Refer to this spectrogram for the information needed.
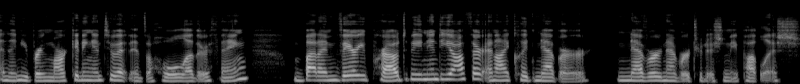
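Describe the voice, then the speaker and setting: A woman with a Western Canadian accent speaks very fast at medium pitch with ordinary pitch variation and an animated tone, the sound dry and close with no echo against a quiet background. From British Columbia, Canada. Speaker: indie author and book coach. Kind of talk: casual interview chat.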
